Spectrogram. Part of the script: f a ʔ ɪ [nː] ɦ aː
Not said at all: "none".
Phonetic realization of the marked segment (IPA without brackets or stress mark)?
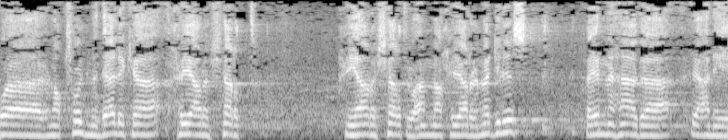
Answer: nː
